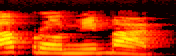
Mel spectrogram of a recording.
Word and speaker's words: ปรนนิบัติ: ไป ค่ะ คำ ว่า ปรนนิบัติ ปรนนิบัติ อ่าน ว่า ปรนนิบัติ ปรนนิบัติ ประกอบ ไป ด้วย ป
